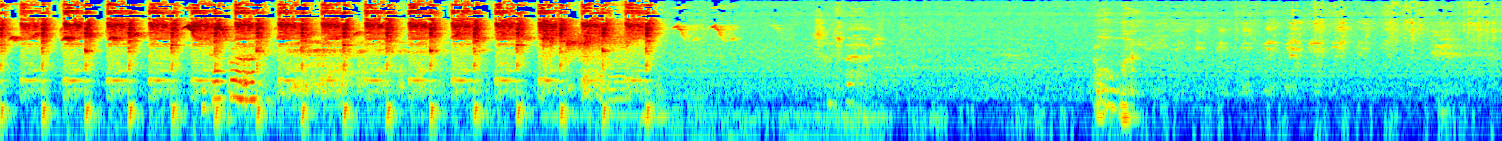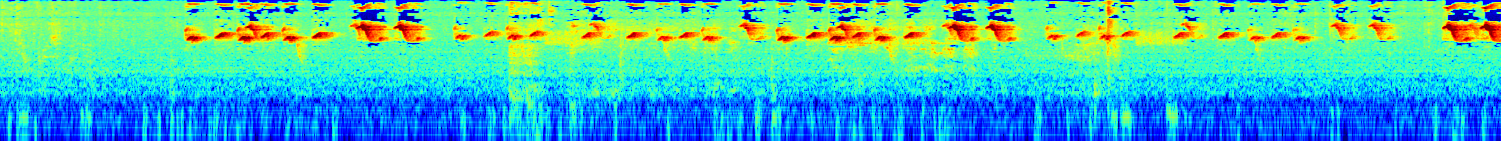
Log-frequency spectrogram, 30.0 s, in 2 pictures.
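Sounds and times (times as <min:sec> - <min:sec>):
small bird chirping: 0:00.0 - 0:04.4, 0:05.1 - 0:08.0, 0:16.8 - 0:30.0.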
